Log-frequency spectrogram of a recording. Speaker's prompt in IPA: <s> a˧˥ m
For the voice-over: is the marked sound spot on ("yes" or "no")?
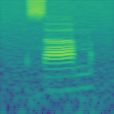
yes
